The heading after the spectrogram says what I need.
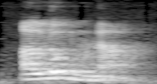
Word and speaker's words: alumna: the vowel changes but in this case the pronunciation is exactly the same because this is an unstressed vowel and therefore e and a have the same neutral sound another example would be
